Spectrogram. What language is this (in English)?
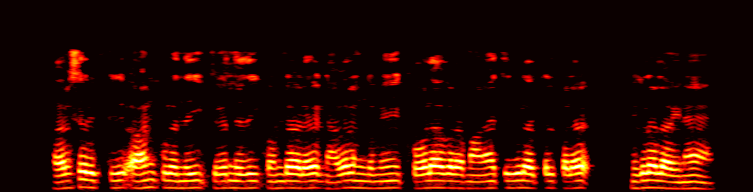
Tamil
